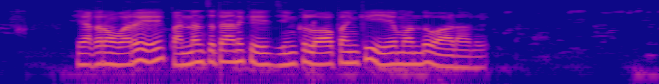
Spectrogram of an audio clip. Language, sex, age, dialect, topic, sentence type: Telugu, male, 36-40, Utterandhra, agriculture, question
